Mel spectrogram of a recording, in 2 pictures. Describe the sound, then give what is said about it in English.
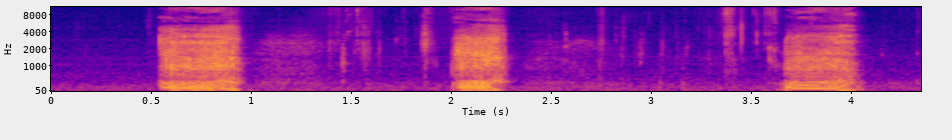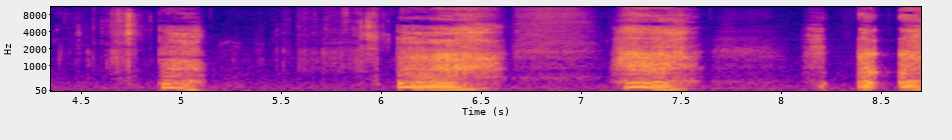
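A werewolf snarls and bites in a rapid series of loud bursts, with crunching chewing and guttural growls coming in irregular bursts and brief pauses between. “there's other things I can do to him besides biting him anyway”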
